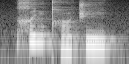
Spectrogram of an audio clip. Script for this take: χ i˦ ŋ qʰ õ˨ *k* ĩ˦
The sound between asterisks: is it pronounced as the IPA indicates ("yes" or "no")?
no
